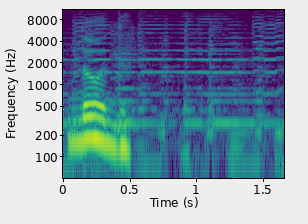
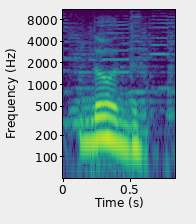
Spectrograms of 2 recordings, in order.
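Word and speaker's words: דוד: And as you can see, the letter Vav has the nickel sign for the vowel O, as in the word off. So this word is pronounced as Dod, Dod.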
